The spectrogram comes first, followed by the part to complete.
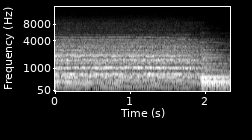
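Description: A southern gospel choir singing in harmony, holding one long chord that is cut off at the end.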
